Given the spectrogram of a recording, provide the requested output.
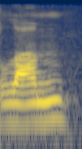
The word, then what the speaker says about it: lam: the Earth element Islam l-a-m pronounced Lum and actually the m is almost pronounced as an NG so it's almost long when you're doing the bija mantras but the main thing is getting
